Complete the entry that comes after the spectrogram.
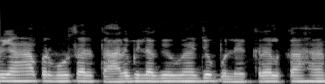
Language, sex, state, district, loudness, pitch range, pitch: Hindi, male, Jharkhand, Garhwa, -15 LUFS, 140-145 Hz, 145 Hz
